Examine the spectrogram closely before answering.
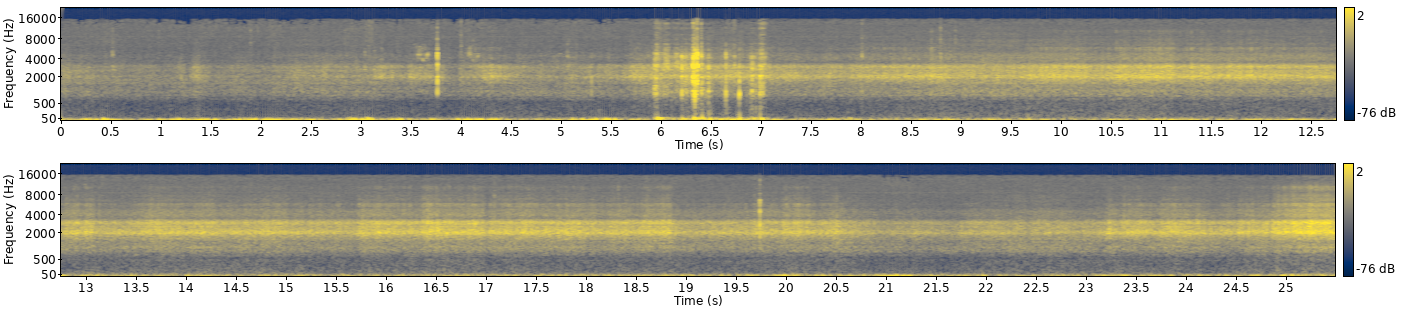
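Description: Bicycle tyres roll steadily over asphalt.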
